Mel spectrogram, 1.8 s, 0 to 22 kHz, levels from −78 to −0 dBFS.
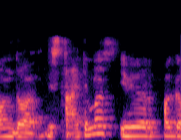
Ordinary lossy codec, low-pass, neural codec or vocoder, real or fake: AAC, 48 kbps; 7.2 kHz; codec, 44.1 kHz, 7.8 kbps, DAC; fake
